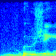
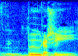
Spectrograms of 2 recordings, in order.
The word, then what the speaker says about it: boujee: beauregard and i was bougie wow drank a martini no you're mispronouncing that it's boujee hey you know what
